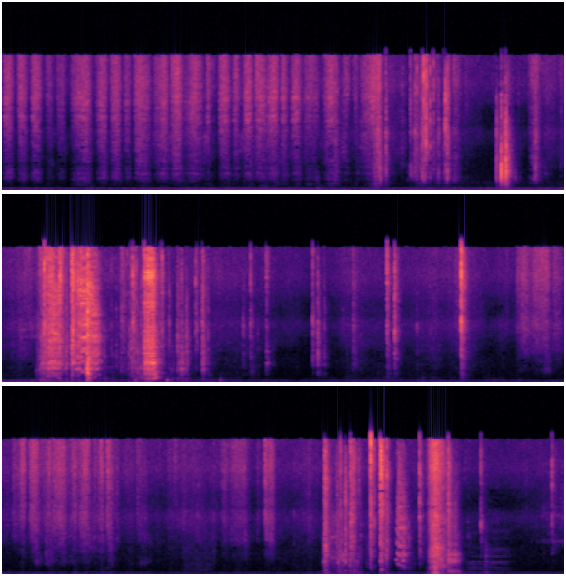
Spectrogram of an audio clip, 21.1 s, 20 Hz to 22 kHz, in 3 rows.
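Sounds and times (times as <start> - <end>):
drawing supplies rustling: 3.9 - 18.8.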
